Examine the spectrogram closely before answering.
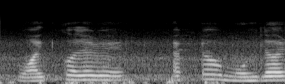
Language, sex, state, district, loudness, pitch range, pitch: Bengali, female, West Bengal, Jhargram, -16 LUFS, 175-210 Hz, 190 Hz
